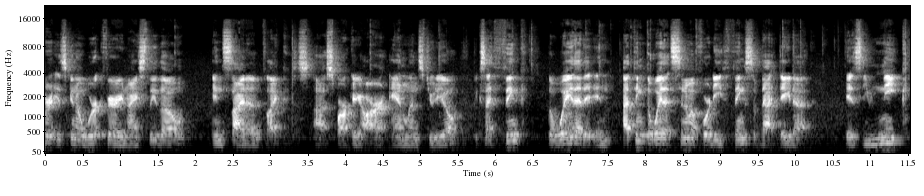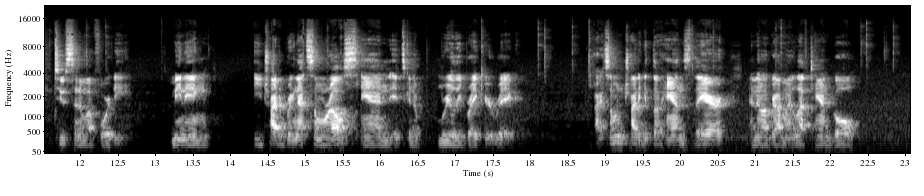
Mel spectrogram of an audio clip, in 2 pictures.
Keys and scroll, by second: 3.0 ctrl+z, 5.2 ctrl+z, 5.6 ctrl+z, 6.0 ctrl+z, 9.8 ctrl+z, 10.1 ctrl+z, 10.4 ctrl+z, 11.2 ctrl+z, 11.4 ctrl+z.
